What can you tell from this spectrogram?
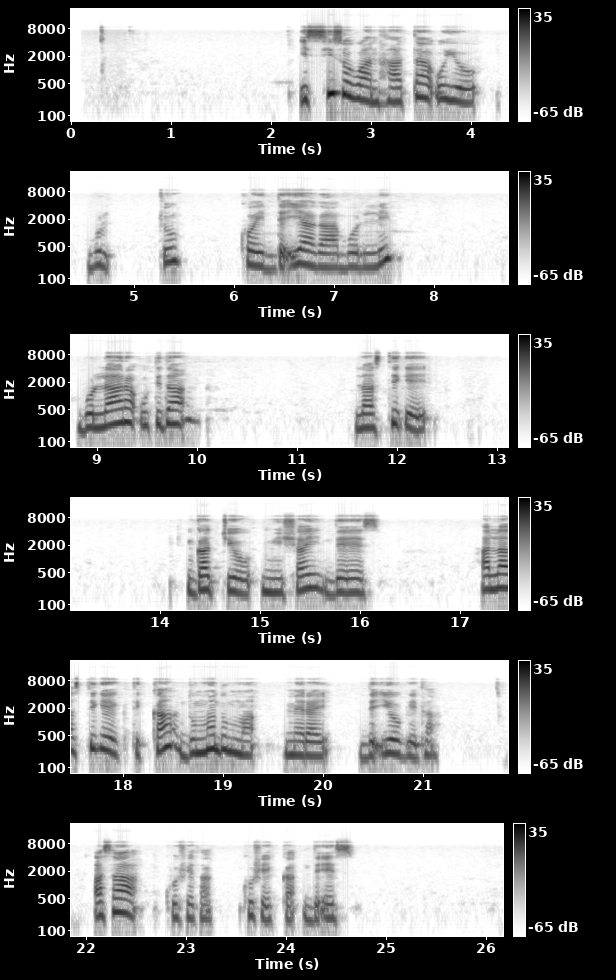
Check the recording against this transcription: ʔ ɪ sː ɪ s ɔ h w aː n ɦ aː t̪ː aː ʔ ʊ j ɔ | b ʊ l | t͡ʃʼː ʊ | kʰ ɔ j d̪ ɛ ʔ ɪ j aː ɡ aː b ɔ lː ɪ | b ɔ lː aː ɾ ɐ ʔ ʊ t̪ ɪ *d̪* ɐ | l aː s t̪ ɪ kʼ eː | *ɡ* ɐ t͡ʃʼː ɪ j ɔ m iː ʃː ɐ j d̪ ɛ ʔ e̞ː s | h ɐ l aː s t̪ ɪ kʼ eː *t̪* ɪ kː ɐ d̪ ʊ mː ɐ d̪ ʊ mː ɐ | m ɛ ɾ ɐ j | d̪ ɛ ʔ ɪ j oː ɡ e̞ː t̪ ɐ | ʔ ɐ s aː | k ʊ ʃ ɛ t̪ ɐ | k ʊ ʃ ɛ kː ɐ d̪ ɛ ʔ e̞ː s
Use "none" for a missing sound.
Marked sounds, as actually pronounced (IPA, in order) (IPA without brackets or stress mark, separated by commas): d̪, ɡ, t̪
